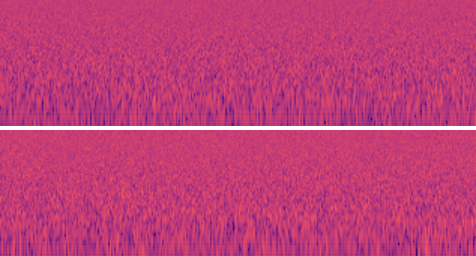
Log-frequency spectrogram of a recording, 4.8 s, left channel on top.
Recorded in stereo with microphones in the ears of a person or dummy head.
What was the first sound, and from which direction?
Only background noise.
